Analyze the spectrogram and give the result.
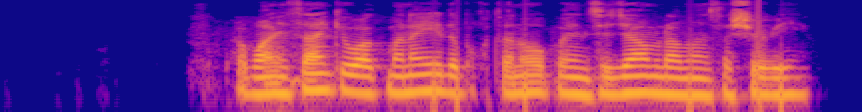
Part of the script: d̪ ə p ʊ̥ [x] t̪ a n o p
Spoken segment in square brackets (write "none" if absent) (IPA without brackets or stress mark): x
